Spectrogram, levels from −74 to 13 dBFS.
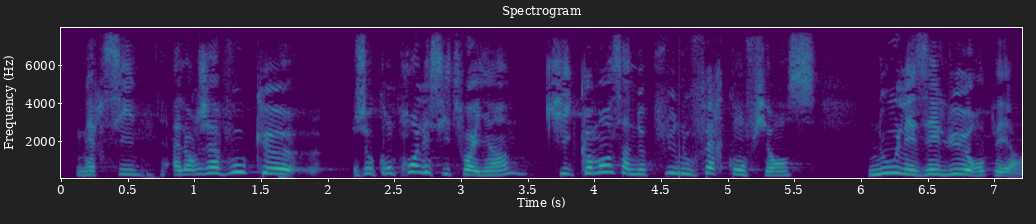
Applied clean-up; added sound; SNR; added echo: none; none; none; none.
